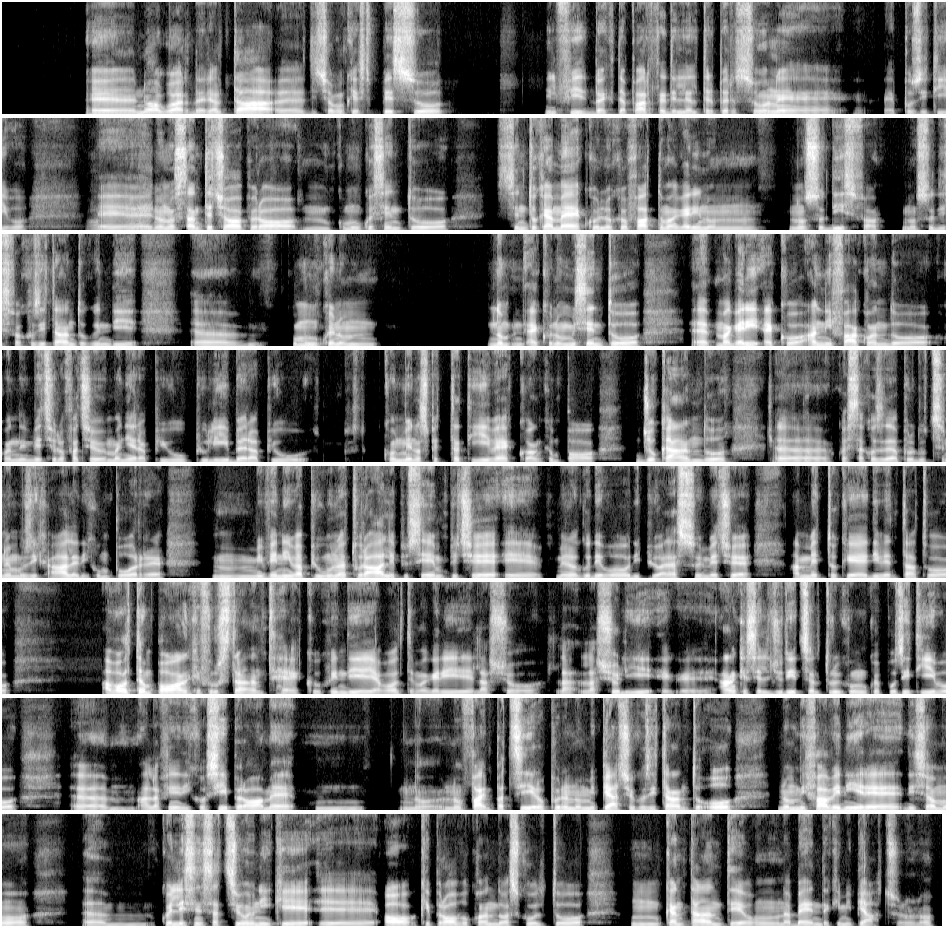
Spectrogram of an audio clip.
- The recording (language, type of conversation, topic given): Italian, advice, Come posso iniziare un progetto nonostante la paura di sbagliare e il perfezionismo?
- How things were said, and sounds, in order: static; in English: "feedback"; unintelligible speech; distorted speech; sigh; laughing while speaking: "frustrante"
